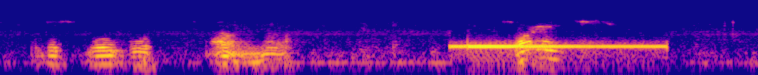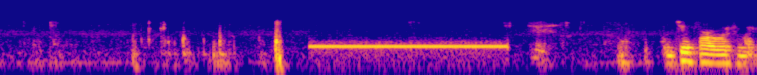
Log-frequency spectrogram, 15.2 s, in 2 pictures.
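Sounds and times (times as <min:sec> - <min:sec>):
noise: 0:00.0 - 0:10.8, 0:12.6 - 0:15.1
speech: 0:00.5 - 0:03.1, 0:05.2 - 0:06.0, 0:14.4 - 0:15.1
phone line dialing beeps: 0:04.5 - 0:06.7, 0:10.7 - 0:12.7.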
